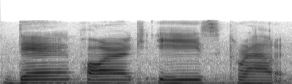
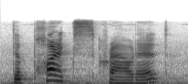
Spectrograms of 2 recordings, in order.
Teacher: There's 1 syllable here. Parks get mixed into 1 syllable.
